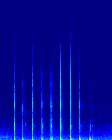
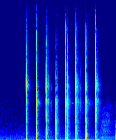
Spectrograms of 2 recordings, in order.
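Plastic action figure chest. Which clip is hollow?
The second.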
